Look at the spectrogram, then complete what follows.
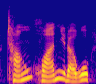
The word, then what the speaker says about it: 偿还: 요거를 잘 구분해 주시고 그다음에 상환하다 할 때 환자 이거 하이로 읽으시면 안 되죠. 장환이라고 읽으셔야 됩니다.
